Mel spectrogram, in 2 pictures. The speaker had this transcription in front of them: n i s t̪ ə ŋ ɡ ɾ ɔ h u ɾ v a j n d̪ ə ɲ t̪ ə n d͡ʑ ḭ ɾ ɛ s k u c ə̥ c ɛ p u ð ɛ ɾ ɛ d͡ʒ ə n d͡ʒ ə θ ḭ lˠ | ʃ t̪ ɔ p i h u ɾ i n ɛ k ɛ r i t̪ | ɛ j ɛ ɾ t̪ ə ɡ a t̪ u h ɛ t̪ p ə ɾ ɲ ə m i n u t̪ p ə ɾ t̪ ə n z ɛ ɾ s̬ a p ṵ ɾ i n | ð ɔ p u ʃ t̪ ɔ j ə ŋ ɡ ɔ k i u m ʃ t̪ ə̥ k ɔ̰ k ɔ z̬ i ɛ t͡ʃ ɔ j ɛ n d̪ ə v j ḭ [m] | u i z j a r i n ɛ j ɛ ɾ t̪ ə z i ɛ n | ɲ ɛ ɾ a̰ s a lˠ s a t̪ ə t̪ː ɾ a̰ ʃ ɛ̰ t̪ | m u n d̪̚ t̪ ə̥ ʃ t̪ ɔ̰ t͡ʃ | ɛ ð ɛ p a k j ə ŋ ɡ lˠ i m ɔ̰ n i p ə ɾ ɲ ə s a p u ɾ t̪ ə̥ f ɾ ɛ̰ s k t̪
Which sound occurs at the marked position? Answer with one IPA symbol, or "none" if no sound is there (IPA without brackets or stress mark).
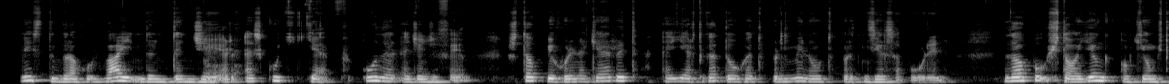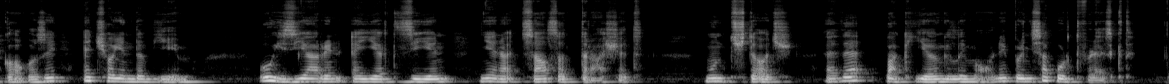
m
